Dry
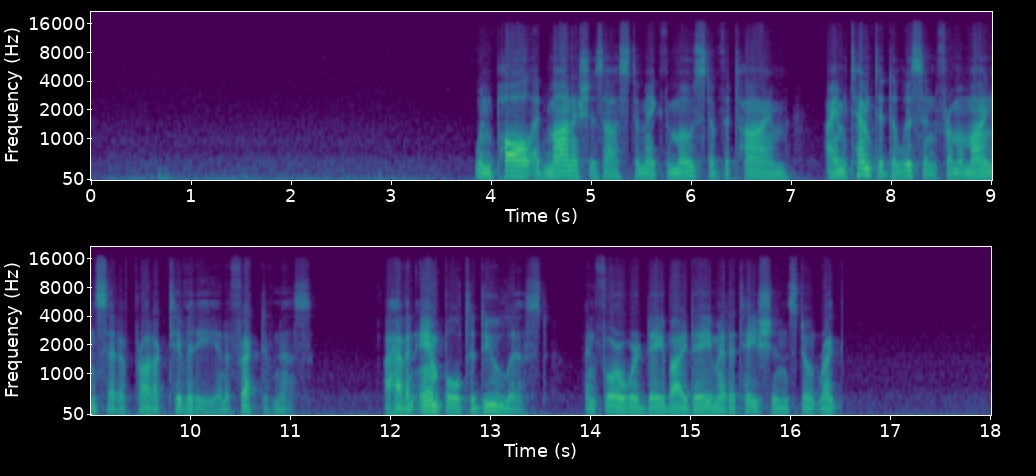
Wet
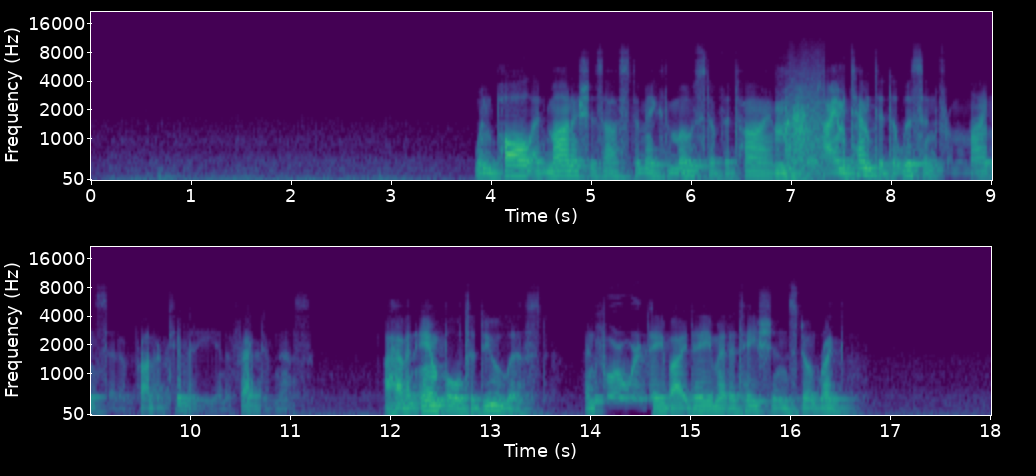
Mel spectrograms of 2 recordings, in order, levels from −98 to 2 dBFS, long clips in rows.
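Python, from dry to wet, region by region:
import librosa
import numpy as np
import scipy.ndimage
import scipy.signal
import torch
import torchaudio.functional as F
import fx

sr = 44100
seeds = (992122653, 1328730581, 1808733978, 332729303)

y = fx.chain(x, sr, fx.highpass(hz=100.0, slope=12),
    fx.tilt_shelf(db=-10.0, hz=750.0),
    fx.env_flatten(amount_pct=100), at=(6.85, 7.54))
y = fx.chain(y, sr, fx.low_shelf(hz=250.0, db=-10.5),
    fx.level_steps(step_db=19),
    fx.doppler_dist(depth_ms=0.37), at=(8.37, 11.02))
y = fx.chain(y, sr, fx.highpass(hz=600.0, slope=24),
    fx.high_shelf(hz=4100.0, db=7.5),
    fx.resample_bad(factor=6, down='filtered', up='hold'), at=(14.03, 14.62))
y = scipy.signal.sosfilt(scipy.signal.bessel(2, 1300.0, 'lowpass', norm='mag', fs=sr, output='sos'), y)
y = fx.hum_notches(y, sr, base_hz=50, count=10)
y = fx.sustainer(y, sr, db_per_s=86.0)
y = y * 10.0 ** (-2.5 / 20.0)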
